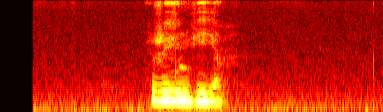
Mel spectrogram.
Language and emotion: Russian, neutral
